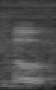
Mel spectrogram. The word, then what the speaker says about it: Moog: You may hear me pronouncing it Moog. That's the correct way to pronounce it. Some people will say Moog, but that's the way he pronounced it. That's the way we do it here.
